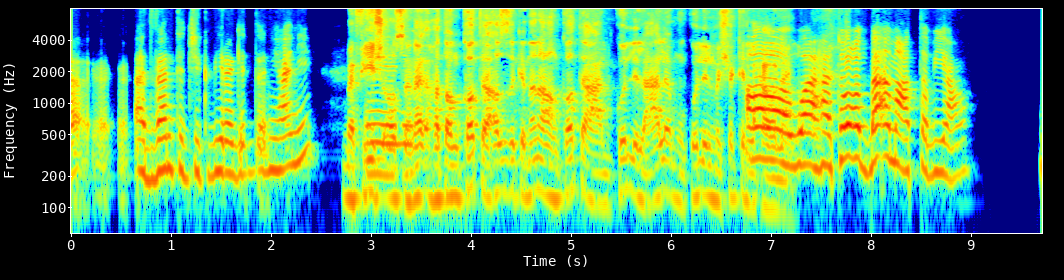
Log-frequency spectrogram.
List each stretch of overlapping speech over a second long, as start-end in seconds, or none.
none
